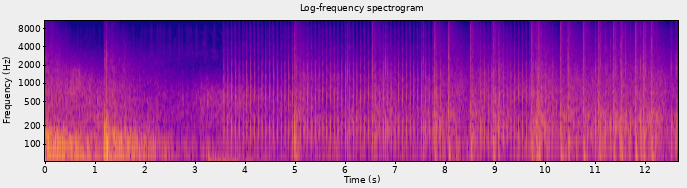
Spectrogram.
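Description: Rapid, continuous gunfire in Hell Let Loose, a World War II shooter, with machine-gun bursts rattling over dense battlefield noise and heavy booms, loud and sustained after a brief lull near the start.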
